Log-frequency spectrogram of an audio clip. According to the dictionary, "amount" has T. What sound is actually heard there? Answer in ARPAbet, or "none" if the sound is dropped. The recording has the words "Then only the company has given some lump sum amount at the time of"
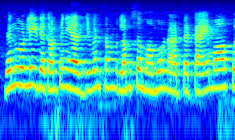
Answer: none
